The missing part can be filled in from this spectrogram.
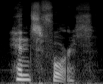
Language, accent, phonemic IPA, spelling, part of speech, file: English, US, /hɛnsˈfɔɹθ/, henceforth, adverb, En-us-henceforth.ogg
- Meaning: 1. From now on; from this time on 2. Further within this document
